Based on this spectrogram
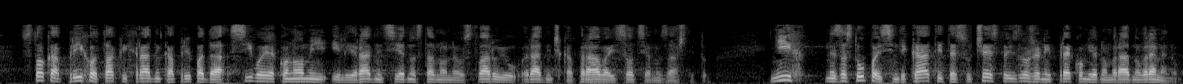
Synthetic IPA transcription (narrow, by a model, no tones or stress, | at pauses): st̪o̞kapɾiːxo̞d̪̚t̪akʋixɾaːd̪nikapɾipad̪asiːʋo̞je̞ko̞no̞mijiʔiliɾaːd̪nit̪sije̞d̪no̞st̪aʋno̞ne̞o̞st̪ʋaɾujuɾaːd̪nit͡ʃkapɾaːʋaiso̞t̪sijalnuza̰ːʃt̪i̥t̪u̥ | ɲiːx | ne̞zast̪uːpajusind̪ikaːt̪it̪e̞sut͡ʃe̞ːst̪o̞izlˠo̞ʒe̞nipɾe̞ko̞mjeɾno̞mɾaːd̪nomʋɾe̞me̞nṵ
